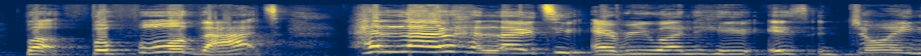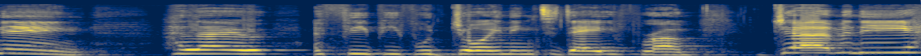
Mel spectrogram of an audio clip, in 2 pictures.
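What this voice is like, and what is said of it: London accent. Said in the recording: “I am from London, so I have a London accent, which can be very different to accents across the UK”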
